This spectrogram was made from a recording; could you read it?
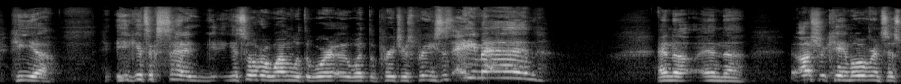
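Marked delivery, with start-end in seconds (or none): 4.7-5.5 a sudden, much higher shouted "Amen.". Retold or imitated. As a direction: let the amen burst out. Visitor can't hold back amen.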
